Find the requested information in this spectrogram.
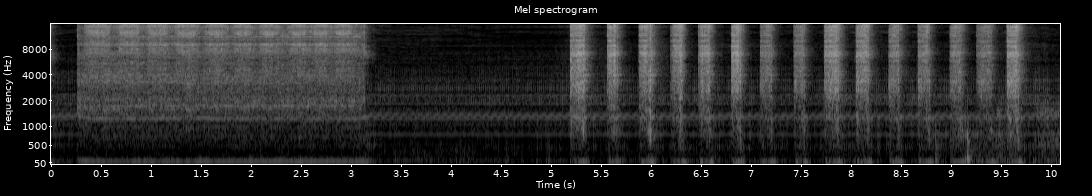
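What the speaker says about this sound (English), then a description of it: "I'm literally just grinding the side of the blade." A grinder works the flat side of an old Ka-Bar knife blade: a steady, loud whirring buzz for about three seconds, then a pause, then a rapid series of short rhythmic grinding bursts.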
